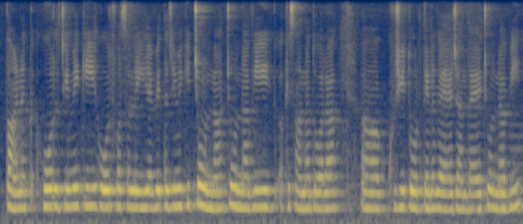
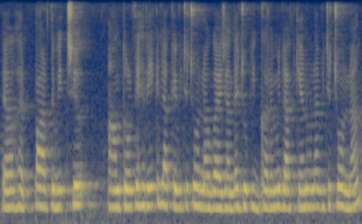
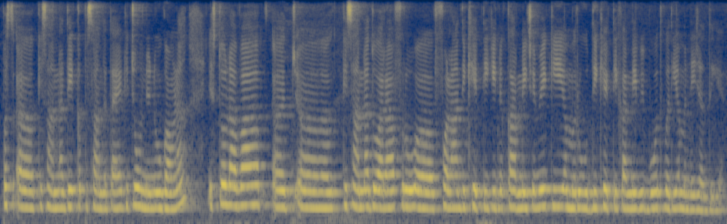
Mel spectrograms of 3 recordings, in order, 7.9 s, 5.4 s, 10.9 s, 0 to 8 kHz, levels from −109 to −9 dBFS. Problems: none marked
